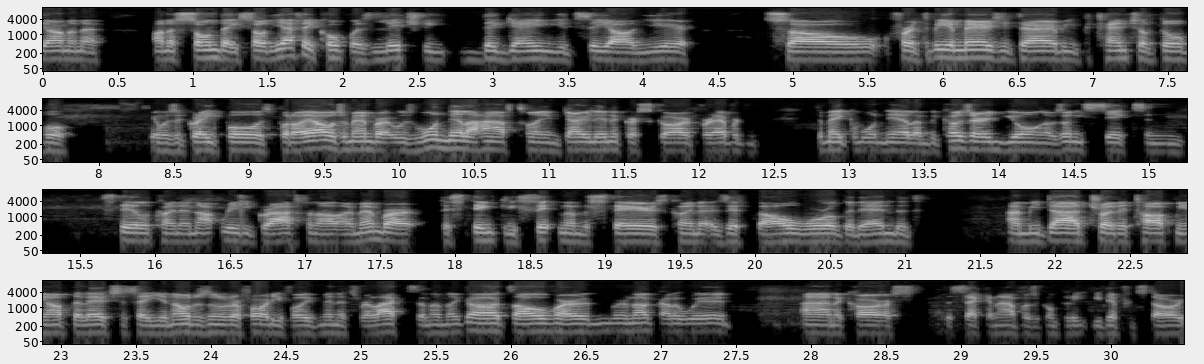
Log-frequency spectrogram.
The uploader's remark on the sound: FA Cup Weekend Zoom Show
